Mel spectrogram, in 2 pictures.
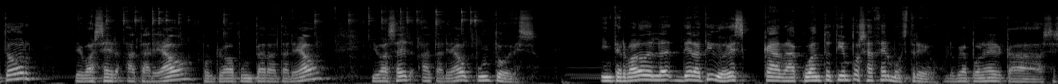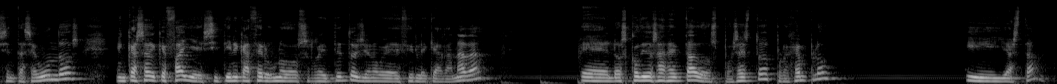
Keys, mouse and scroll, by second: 0.8-5.2 typing, 3.1 Right, 9.5-10.9 scroll down 1, 10.9-12.4 scroll down 1, 15.2-17.4 scroll down 2, 19.1-20.3 scroll up 2, 20.3-21.1 scroll up 1.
